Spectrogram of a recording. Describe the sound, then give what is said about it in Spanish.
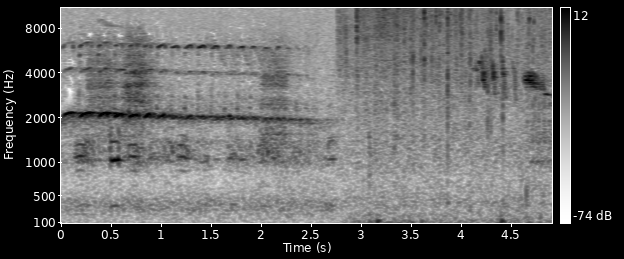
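A woodpecker in a snow-covered forest after a storm gives a rapid, whinnying series of ringing notes for a few seconds, then falls silent, leaving a low, steady outdoor rumble with faint scattered chirps. “Relincha un pájaro carpintero.”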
